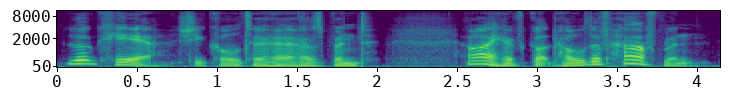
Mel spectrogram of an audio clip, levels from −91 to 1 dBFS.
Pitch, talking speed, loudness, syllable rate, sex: 120 Hz, 190 wpm, -18 LUFS, 4.9 syllables/s, male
